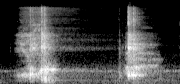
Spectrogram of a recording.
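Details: Incentive spirometer inhalation before bariatric surgery, a pre-operative deep-breathing exercise to expand the lungs and reduce post-surgery pneumonia and atelectasis: two airy, hissing breaths through the device.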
